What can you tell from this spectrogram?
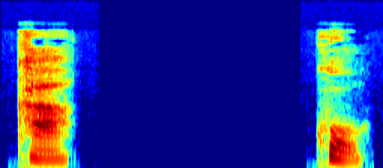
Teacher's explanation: >> Dit klink soos gekke. Die plek is die agterkant van die tong.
